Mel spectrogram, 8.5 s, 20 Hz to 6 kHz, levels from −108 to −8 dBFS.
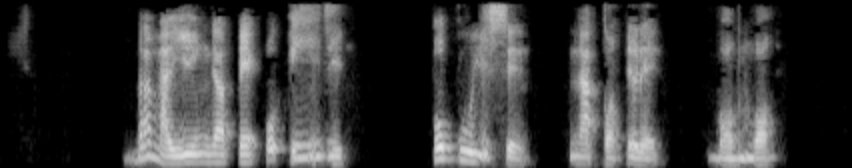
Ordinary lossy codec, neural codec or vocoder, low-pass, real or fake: MP3, 32 kbps; codec, 16 kHz, 1 kbps, FreqCodec, larger model; 5.4 kHz; fake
